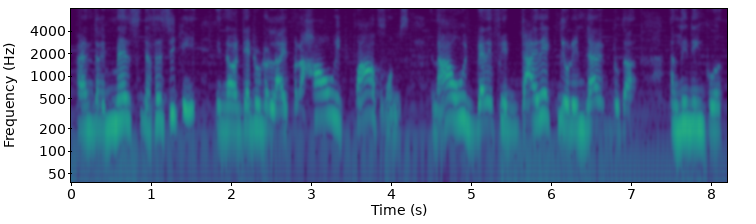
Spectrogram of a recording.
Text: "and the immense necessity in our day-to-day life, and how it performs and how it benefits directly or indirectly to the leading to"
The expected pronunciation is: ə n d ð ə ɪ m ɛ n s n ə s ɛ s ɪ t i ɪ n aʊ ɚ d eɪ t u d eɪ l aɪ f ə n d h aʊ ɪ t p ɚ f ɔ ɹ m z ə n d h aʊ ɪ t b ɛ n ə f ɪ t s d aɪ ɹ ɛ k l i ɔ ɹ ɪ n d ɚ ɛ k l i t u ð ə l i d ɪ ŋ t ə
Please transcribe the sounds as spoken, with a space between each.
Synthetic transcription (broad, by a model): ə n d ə ɪ m ɛ n s n ə s ɛ s ɪ t i ɪ n aʊ ɚ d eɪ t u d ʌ l aɪ f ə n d h aʊ ɪ t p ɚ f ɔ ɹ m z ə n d h aʊ ɪ t b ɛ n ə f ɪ t d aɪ ɹ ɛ k l i ɔ ɹ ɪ n d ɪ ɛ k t t u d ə l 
